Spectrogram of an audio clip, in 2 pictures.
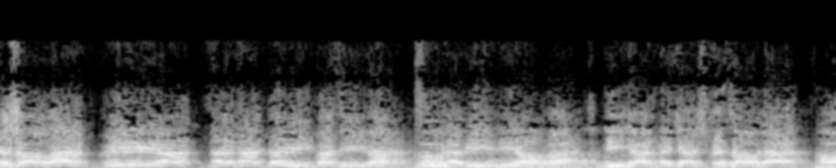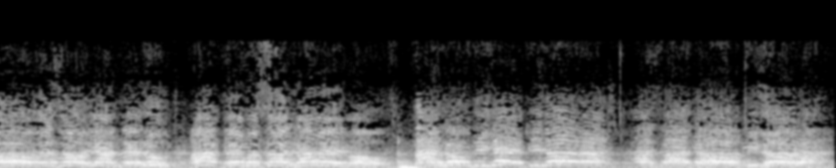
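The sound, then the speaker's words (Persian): A large crowd of farmers from east and west Isfahan chants loudly and continuously on a Saturday in the town of Chadegan, Iran, protesting the handover of their water rights from the Zayandeh Rud and the river's drying up; many voices shout together in rough repeated bursts with brief dips between phrases, no single speaker standing out. “بنابر گزارش‌های منتشر شده در شبکه‌های اجتماعی، کشاورزان شرق و غرب اصفهان در اعتراض به واگذاری حقابه خود از زاینده رود و خشکی این رودخانه روز شنبه در شهر چادگان تجمع کردند.”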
